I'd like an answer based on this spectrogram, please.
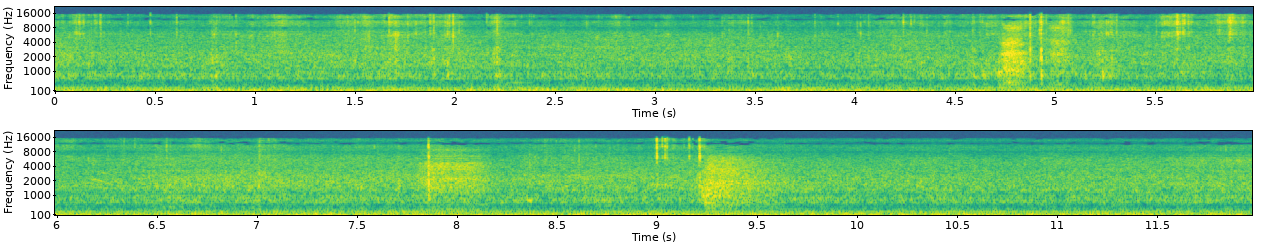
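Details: Seaside evening by a bay: a steady low rumble of wind and passing boats fills the scene, broken by a few brief broadband bursts of noise, with no animal voices.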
